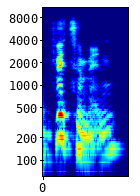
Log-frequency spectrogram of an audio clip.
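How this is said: British pronunciation, first syllable with a short 'i'. "we say vitamin"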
